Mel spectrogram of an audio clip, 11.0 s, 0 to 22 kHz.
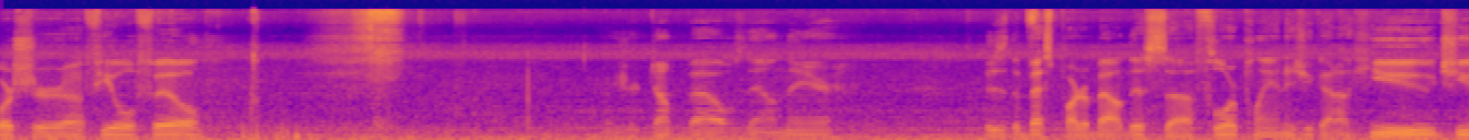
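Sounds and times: air conditioning hum: 0:00.0 - 0:11.0
wind hiss on microphone: 0:01.8 - 0:03.2.

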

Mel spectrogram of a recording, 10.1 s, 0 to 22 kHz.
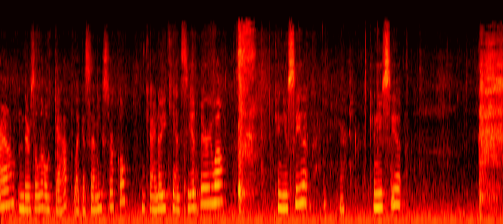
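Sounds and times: steady low hum: 0:00.0 - 0:10.0
loud cough: 0:04.7 - 0:05.2, 0:09.6 - 0:10.0.

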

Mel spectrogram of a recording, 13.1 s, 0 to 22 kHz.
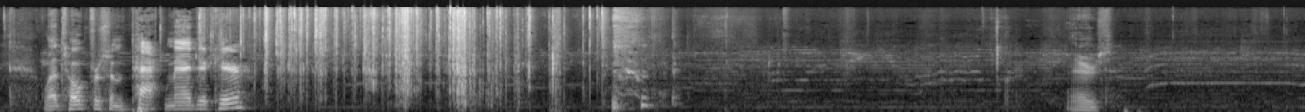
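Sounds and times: faint background music: 0:00.0 - 0:13.0
plastic wrapper crinkling and tearing: 0:01.5 - 0:06.2.

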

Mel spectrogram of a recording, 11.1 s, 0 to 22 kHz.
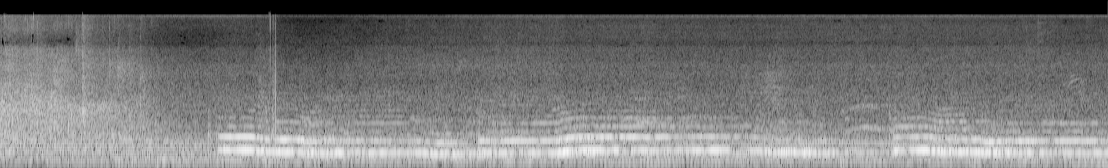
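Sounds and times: voices singing a hymn: 0:02.2 - 0:11.0.

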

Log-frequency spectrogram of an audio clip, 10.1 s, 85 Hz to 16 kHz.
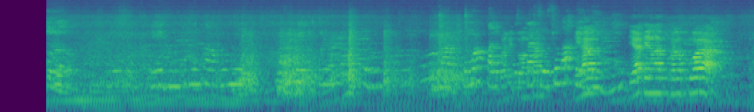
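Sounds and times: children chattering: 0:00.6 - 0:10.0.

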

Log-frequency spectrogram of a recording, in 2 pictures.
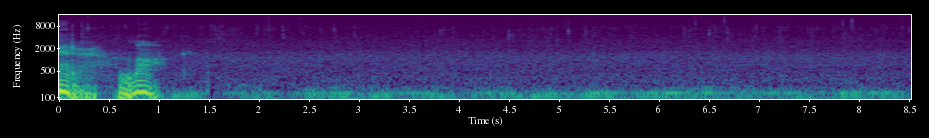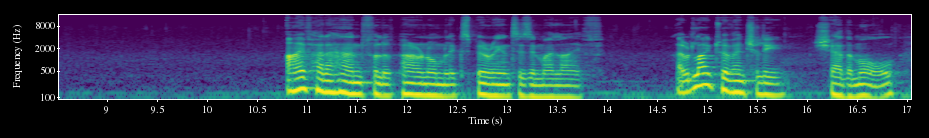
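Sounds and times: hiss of falling rain: 0:00.0 - 0:17.0.

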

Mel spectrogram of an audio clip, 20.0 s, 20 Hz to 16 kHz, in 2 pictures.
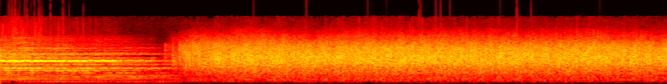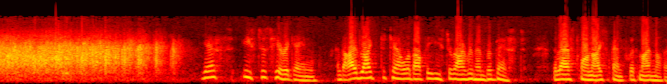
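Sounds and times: studio audience applauding: 0:02.5 - 0:12.8.

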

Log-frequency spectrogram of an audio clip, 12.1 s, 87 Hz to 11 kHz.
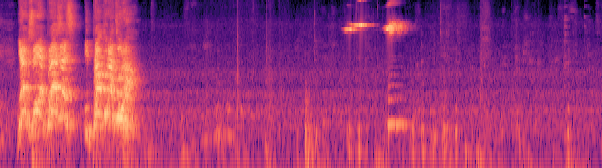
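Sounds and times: high-pitched whistle-like tones: 0:06.9 - 0:08.3.

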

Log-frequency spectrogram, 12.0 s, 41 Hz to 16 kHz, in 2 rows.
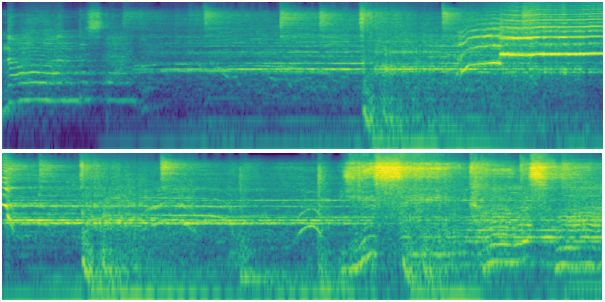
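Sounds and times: crowd: 0:00.0 - 0:12.0
low bass drone: 0:06.6 - 0:12.0.

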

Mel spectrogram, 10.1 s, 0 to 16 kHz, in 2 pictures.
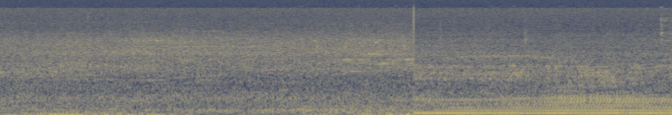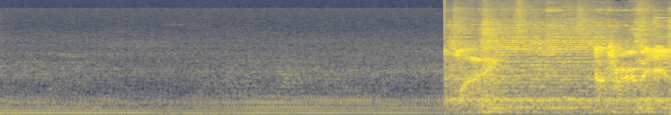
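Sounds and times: low humming drone: 0:00.0 - 0:10.0.

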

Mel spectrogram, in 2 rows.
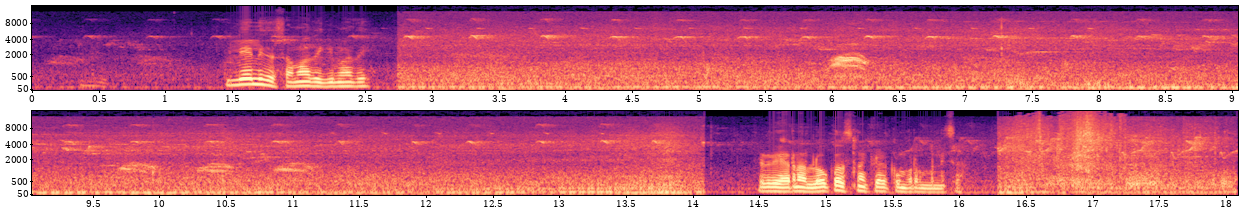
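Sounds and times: bird calls: 0:00.0 - 0:14.4, 0:15.1 - 0:18.0.

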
